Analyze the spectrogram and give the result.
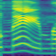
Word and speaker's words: Mamrie: Like, no one ever I go, Mame rhymes with name, and they're always like, you got it, Moo-moo.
